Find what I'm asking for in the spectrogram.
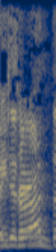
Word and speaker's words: Iditarod: Yeah, this is the one where you are, and Iditarod, is that how you say it? – Yeah, Iditarod.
